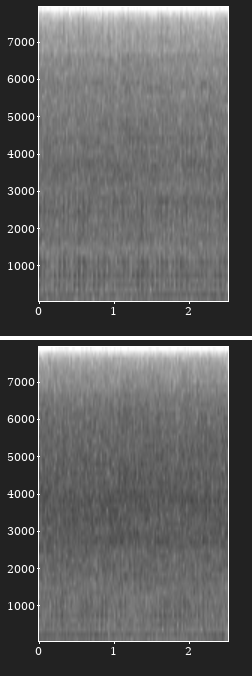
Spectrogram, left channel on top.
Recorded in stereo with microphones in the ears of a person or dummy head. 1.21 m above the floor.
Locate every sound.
0.0 s running water: 60° right (ahead or behind), 1.5 m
